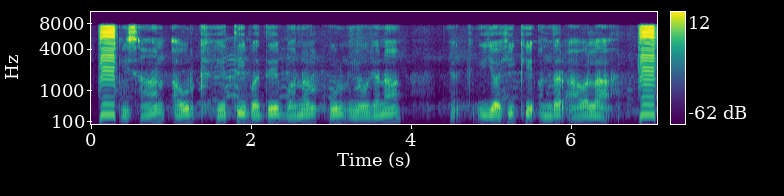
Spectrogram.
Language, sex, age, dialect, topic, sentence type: Bhojpuri, male, <18, Western, agriculture, statement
